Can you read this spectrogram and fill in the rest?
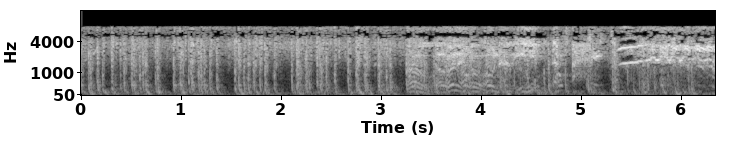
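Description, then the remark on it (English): A thirsty horse arriving at a water hole whinnies loudly, a shrill, wavering neigh that rises at the end, following a stretch of rapid hoofbeats and rustling movement. “Horses are thirsty. We'll water them after we fill our canteen.”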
